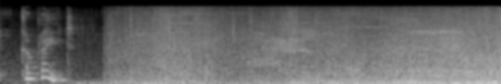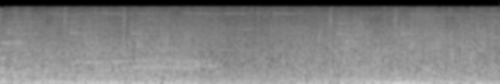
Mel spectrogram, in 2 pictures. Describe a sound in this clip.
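Rapid gunfire and blasts rumble in a noisy battle.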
